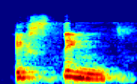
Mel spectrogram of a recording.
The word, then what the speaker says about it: extinct: team princess right extinct remember that the strength of the work is on thing so you need to pronounce it like this extinct repeat after me please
